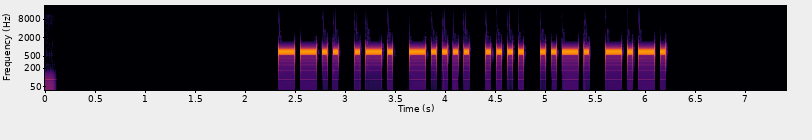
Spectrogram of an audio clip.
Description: Morse code, heard as a keyed tone, about 22 wpm, 700 Hz. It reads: ZR6HFC
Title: DXCC-100 Call Signs - 6 Characters - 22wpm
